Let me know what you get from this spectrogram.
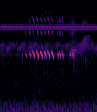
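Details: Insects in an open-air strawberry field, picked up by a fallen smartphone while seedlings were planted: one fast, bright pulsed trill of roughly a dozen beats lasting under a second, a steady high hum behind it.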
